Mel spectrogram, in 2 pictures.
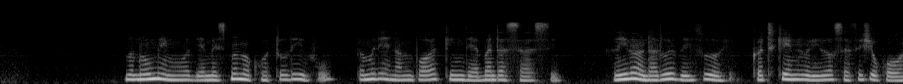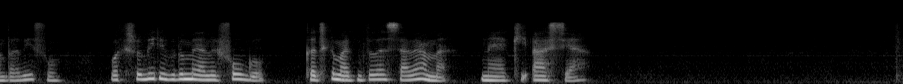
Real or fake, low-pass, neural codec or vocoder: fake; 7.2 kHz; codec, 16 kHz, 0.3 kbps, FocalCodec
